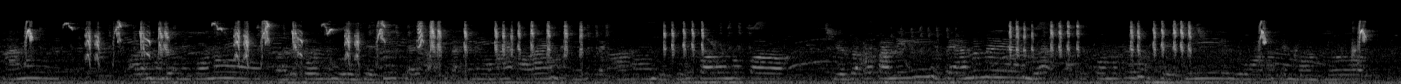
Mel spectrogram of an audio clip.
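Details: Long-tailed shrike song in clusters of harsh, clicking high notes and rattles, separated by brief pauses, with faint low wavering tones throughout.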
